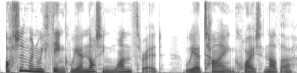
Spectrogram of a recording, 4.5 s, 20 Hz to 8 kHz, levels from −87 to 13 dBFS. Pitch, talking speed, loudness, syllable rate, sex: 210 Hz, 190 wpm, -19 LUFS, 5.8 syllables/s, female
